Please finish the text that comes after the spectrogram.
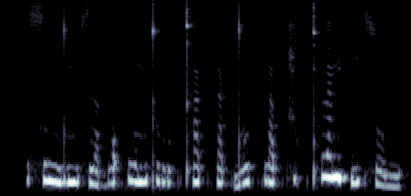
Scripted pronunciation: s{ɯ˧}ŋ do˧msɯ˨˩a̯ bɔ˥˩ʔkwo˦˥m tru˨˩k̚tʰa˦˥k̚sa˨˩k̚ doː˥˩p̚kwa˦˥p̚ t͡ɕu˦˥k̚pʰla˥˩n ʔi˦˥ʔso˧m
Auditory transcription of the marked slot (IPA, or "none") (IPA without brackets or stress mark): ɯ˧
